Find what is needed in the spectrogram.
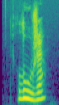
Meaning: puddle, pool
- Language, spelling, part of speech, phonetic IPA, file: Russian, лужа, noun, [ˈɫuʐə], Ru-лужа.ogg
